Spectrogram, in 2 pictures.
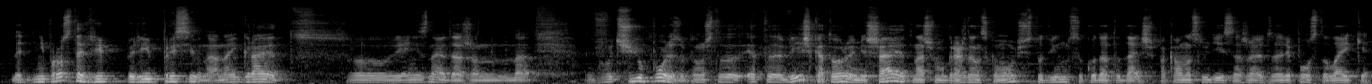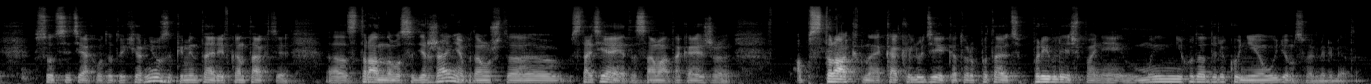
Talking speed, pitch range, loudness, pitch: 145 wpm, 95-120 Hz, -28 LUFS, 105 Hz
